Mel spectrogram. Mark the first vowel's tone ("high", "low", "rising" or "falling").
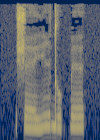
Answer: low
